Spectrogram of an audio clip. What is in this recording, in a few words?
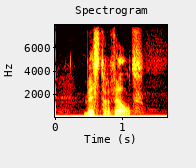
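"Westerveld", Dutch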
